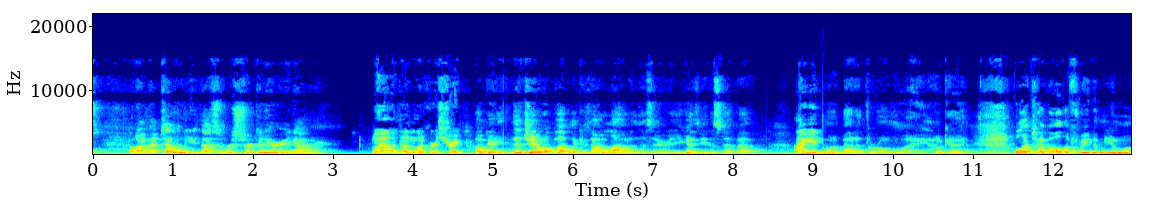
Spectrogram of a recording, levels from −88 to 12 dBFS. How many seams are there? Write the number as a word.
two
